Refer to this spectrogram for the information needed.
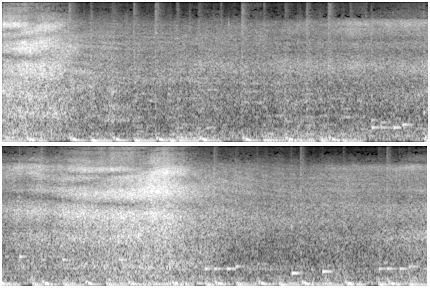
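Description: A steady broad rushing noise from a car going by swells to a peak partway through and then eases off, with a few faint tonal hums underneath and no talking.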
